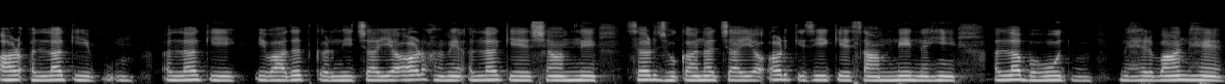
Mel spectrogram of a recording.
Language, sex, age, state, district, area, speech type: Urdu, female, 30-45, Bihar, Darbhanga, rural, spontaneous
